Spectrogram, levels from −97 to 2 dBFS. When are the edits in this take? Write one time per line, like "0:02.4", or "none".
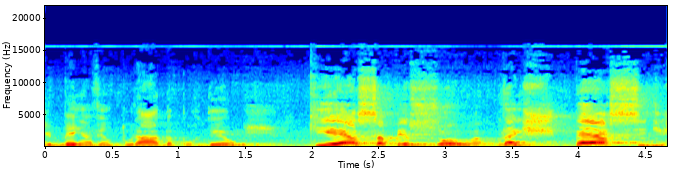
0:01.8
0:03.4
